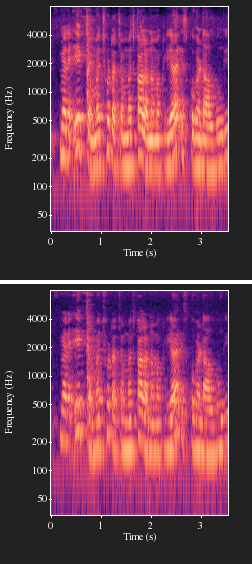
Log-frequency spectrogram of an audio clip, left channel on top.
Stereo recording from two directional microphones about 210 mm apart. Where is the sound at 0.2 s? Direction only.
50° left (ahead or behind).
